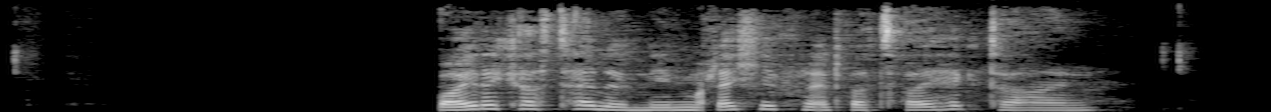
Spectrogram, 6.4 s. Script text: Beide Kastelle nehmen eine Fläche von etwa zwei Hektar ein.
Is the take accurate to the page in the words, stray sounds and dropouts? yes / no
no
